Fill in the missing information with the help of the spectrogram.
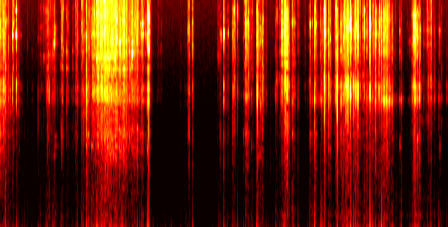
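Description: Fingertips scratch and rub the surface and rattan-capped ends of a hollow, dot-painted bamboo rain stick while rolling it. The result is quiet, bright, crackly scratching with a brief swelling hiss early on. After a short near-silent pause, it turns into a denser run of light, uneven scratches and taps.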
